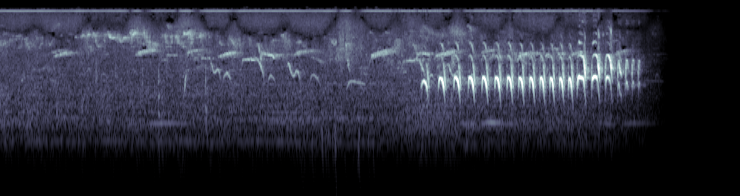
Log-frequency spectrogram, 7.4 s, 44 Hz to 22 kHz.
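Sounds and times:
background bird whistles and chirps: 3.4s - 6.5s
Chapman's Antshrike calling in South America: 4.2s - 6.5s.

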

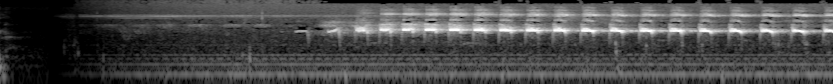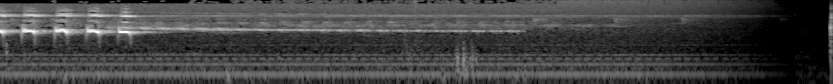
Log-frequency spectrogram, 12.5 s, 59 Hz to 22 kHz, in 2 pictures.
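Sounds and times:
pale-legged hornero calling: 0.8s - 11.7s.

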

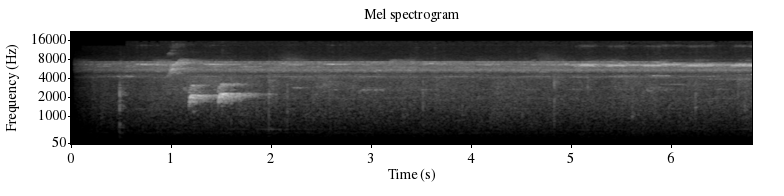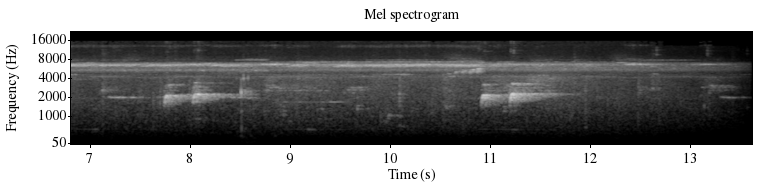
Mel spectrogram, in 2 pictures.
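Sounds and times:
Turdus lawrencii calls in the Eastern Lowlands of South America: 1.0s - 2.0s, 7.2s - 12.0s.

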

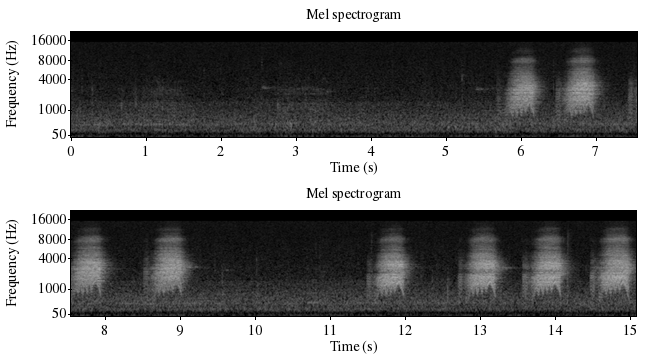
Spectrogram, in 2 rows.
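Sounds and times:
turquoise jay giving harsh rasping calls in Ecuador: 5.8s - 9.2s, 11.5s - 12.1s, 12.7s - 15.0s.

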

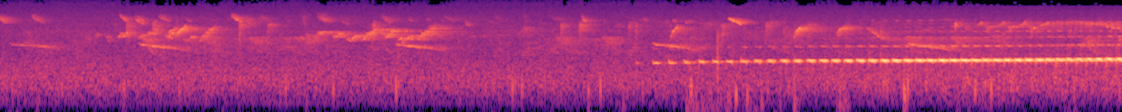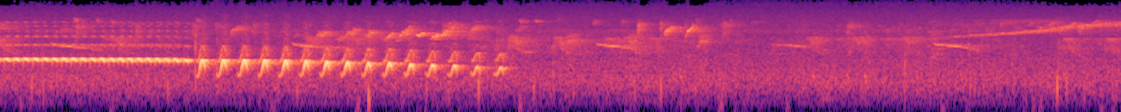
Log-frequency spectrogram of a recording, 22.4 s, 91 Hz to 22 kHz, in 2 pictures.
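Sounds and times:
short-tailed antthrush singing soft rising hoots in South America: 6.4s - 16.4s.

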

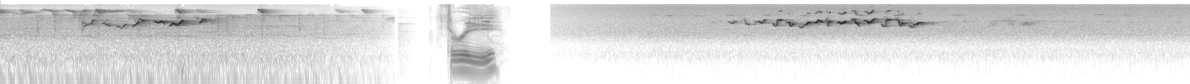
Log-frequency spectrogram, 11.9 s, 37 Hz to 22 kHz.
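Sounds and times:
Brown-capped vireo warbling song in Ecuador: 0.0s - 4.0s, 7.2s - 10.5s
speech: 4.5s - 5.1s.

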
